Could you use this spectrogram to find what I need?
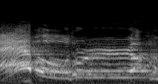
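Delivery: street vendor's hawking cry. Showing how vendors hawk apple-flavored candied haws: street vendor's hawking cry. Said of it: "这苹果味儿的怎么吆喝".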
